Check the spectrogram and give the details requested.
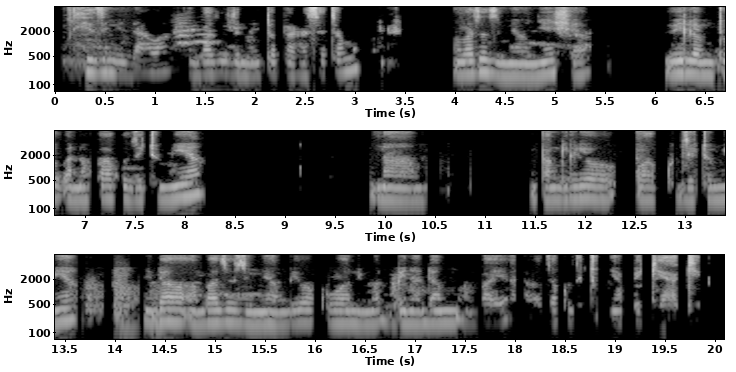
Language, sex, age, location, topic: Swahili, female, 18-24, Nairobi, health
